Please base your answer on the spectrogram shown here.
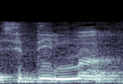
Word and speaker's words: सिद्धिं: इसमें एक थोड़ी गलती रह गई है, सिद्धिं के ऊपर बिंदी होनी चाहिए, सिद्धि म ऐसा बोलना है।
